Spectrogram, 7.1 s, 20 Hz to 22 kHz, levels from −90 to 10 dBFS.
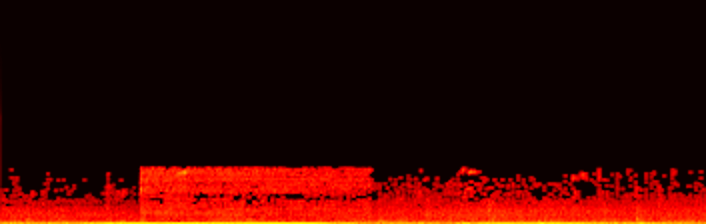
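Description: Heavy MP3 compression damage runs throughout. Nothing remains above about 5.6 kHz, so the sound is dull and boxed in. Weak frequency lines flicker on and off between frames, giving a watery, swirly texture. This likely comes from a very low bitrate, around 16 kbps.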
